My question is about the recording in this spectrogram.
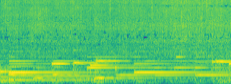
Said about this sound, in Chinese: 就这样一边按压一边翻炒，把辣椒的表面炒至虎皮状。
